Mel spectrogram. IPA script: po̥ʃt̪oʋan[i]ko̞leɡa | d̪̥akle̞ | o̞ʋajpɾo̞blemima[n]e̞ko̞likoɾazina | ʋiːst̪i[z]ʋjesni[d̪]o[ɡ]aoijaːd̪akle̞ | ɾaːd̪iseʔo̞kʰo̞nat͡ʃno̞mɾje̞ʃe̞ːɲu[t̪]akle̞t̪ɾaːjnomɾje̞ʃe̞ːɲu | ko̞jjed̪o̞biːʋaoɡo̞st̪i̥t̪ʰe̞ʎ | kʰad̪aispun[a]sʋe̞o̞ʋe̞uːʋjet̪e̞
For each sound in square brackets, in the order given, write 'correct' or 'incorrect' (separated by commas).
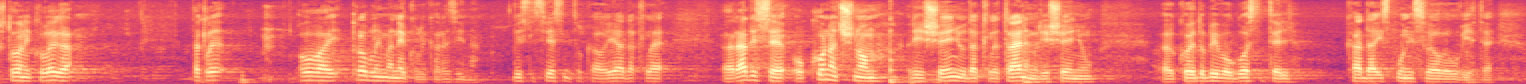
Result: correct, correct, incorrect, incorrect, incorrect, incorrect, incorrect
